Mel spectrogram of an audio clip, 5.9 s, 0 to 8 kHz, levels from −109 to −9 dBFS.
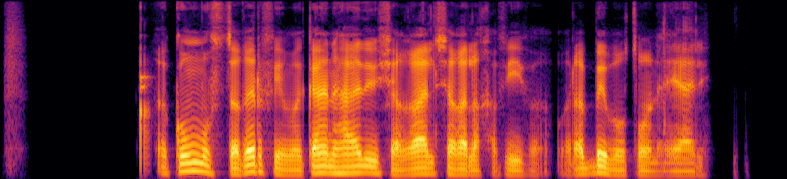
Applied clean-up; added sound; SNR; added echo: neural mask model Resemble Enhance denoiser.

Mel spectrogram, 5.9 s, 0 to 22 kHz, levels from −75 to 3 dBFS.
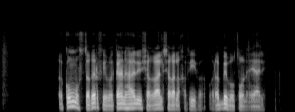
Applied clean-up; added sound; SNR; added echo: none; none; none; none.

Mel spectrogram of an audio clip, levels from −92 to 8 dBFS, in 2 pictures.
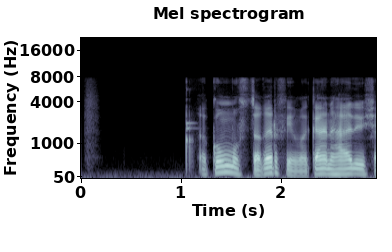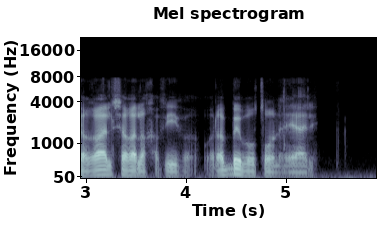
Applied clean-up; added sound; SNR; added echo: neural diffusion model UNIVERSE++.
